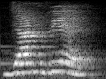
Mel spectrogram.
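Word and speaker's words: janvier: में पहले तो फ्रेंच बोलो मैं इंग्लिश बोलूंगा जनय स्पेलिंग जे ए एनवी आई आ हां जनवरी को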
